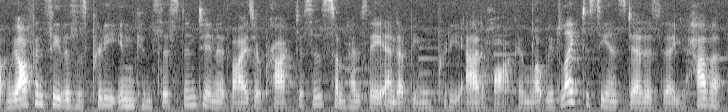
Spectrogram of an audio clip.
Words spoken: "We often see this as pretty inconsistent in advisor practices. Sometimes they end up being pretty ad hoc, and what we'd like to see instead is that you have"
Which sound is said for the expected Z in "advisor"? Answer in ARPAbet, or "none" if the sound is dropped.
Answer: Z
